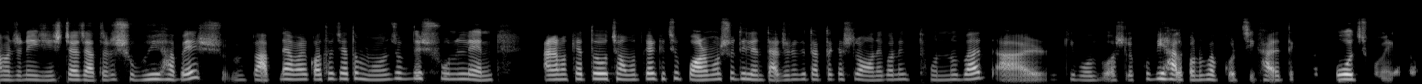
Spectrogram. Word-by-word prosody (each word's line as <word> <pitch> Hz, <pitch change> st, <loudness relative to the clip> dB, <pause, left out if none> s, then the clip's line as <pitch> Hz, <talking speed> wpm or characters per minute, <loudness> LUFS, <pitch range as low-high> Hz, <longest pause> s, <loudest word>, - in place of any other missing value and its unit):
আমার 210 Hz, 0 st, -3 dB
জন্য 205 Hz, +1 st, -5 dB
এই -, -, -6 dB
জিনিসটা 205 Hz, +3 st, +1 dB, 0.2 s
যাত্রাটা 205 Hz, +4 st, -1 dB
শুভই 230 Hz, +1 st, -3 dB
হবে। 220 Hz, +2 st, +1 dB, 0.3 s
সু 480 Hz, -, -12 dB, 0.3 s
তো -, -, -11 dB
আপনি 245 Hz, -, -16 dB
আমার 235 Hz, +1 st, +1 dB
কথা 235 Hz, +3 st, -1 dB
যে -, -, -3 dB
এত 255 Hz, -, -7 dB, 0.2 s
মনোযোগ 230 Hz, +5 st, -7 dB
দিয়ে 275 Hz, 0 st, 0 dB
শুনলেন 245 Hz, -5 st, -1 dB, 0.6 s
আর -, -, +8 dB
আমাকে 235 Hz, +2 st, -5 dB
এত 240 Hz, -, -12 dB, 0.2 s
চমৎকার 230 Hz, +2 st, +1 dB
কিছু 260 Hz, +2 st, -7 dB, 0.2 s
পরামর্শ 215 Hz, +4 st, +5 dB
দিলেন 235 Hz, -4 st, -1 dB
তার -, -, +2 dB
জন্য 215 Hz, +1 st, -9 dB
কিন্তু 240 Hz, -1 st, -5 dB
আপনাকে 235 Hz, +2 st, -11 dB
আসলে 230 Hz, 0 st, -4 dB
অনেক, 205 Hz, +1 st, -9 dB
অনেক 235 Hz, +1 st, -10 dB, 0.2 s
ধন্যবাদ। 225 Hz, +5 st, +1 dB, 0.3 s
আর -, -, -1 dB, 0.3 s
কী -, -, -22 dB
বলবো, 195 Hz, +1 st, -11 dB
আসলে 210 Hz, -, -6 dB
খুবই 255 Hz, 0 st, -2 dB
হালকা 230 Hz, -, +4 dB
অনুভব 215 Hz, +1 st, -4 dB
করছি, -, -, -6 dB
ঘাড়ে 205 Hz, -, +1 dB
থেকে -, -, -17 dB, 0.3 s
বোঝা 230 Hz, 0 st, +9 dB
কমে -, -, -15 dB
গেল। -, -, -18 dB
230 Hz, 190 wpm, -25 LUFS, 215-245 Hz, 0.6 s, বোঝা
